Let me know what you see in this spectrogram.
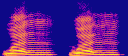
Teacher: Ada awalnya tuh seperti mau manjang, tapi tidak sampai dua harokat. Nah, baru ke sukunnya. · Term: ditamtid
